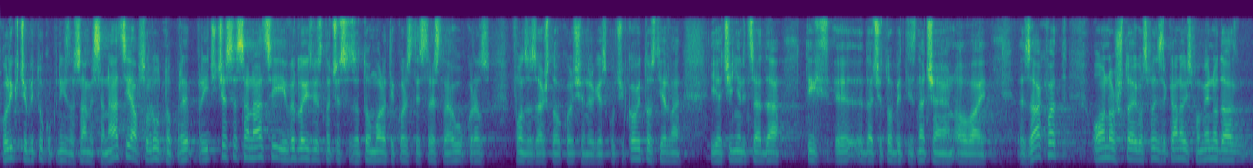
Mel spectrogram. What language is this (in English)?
Croatian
